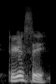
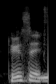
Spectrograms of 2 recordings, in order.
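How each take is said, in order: Both takes have the same delivery.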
